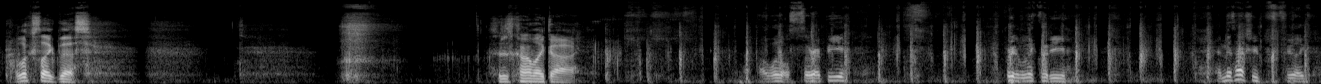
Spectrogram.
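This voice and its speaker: A man's voice: a little high, takes it slowly, long pauses, husky. A man chatting casually in a vlog while running outdoors, raising his voice with the effort. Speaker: fitness vlogger. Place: outdoors, on a run. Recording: noisy outdoor recording.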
